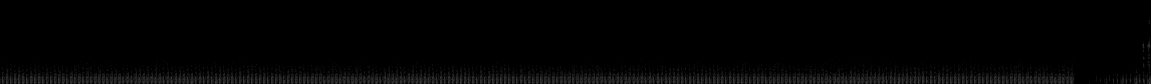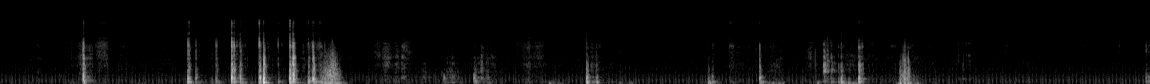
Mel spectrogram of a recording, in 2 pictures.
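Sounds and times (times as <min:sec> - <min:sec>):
sharp clicks and scrapes: 0:13.4 - 0:17.8, 0:18.6 - 0:21.7.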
